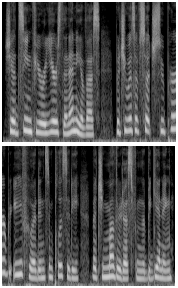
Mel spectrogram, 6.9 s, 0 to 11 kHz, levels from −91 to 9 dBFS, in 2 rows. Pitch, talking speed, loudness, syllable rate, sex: 225 Hz, 215 wpm, -17 LUFS, 5.9 syllables/s, female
